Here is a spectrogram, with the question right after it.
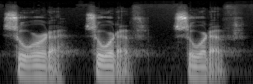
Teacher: the T in sort of is pronounced with a fast D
